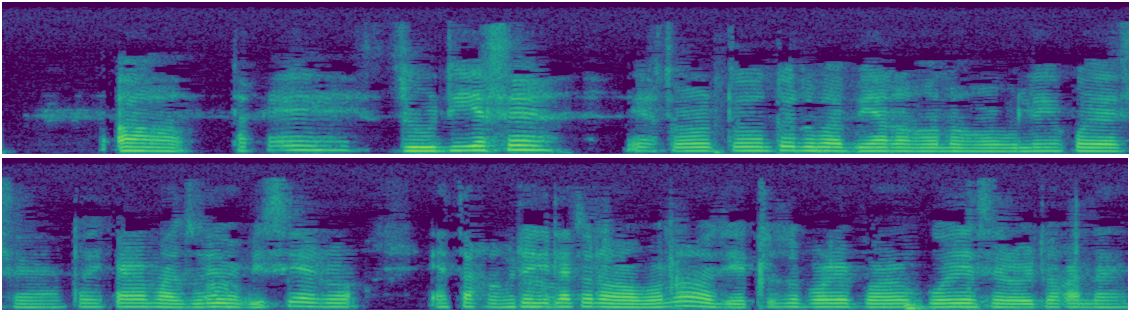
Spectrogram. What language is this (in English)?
Assamese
